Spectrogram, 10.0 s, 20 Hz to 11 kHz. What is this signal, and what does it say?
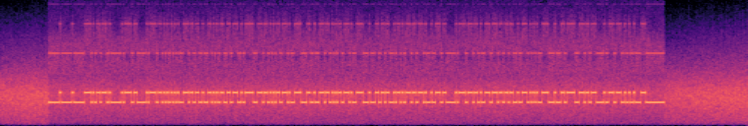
RTTY (45.45 baud, 850 Hz shift), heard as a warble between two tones, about 2550 Hz centre, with radio static. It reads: EVERY PRINT SHOP SHOULD HAVE A LAYOUT MAN.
